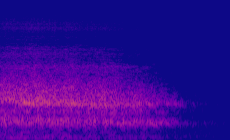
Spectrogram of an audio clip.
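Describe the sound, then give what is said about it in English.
A pursed-lip breathing exercise gives one long, soft, airy blow of breath through puckered lips that holds steady, then fades out near the end. It is faint and heard alone. “Sorry, that probably sounds really intense with a microphone right in front of me. But that is the simple pursed lip breathing.”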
